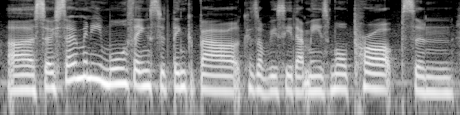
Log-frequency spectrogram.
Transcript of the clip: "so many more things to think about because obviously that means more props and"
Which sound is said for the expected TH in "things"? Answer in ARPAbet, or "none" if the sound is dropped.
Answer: TH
